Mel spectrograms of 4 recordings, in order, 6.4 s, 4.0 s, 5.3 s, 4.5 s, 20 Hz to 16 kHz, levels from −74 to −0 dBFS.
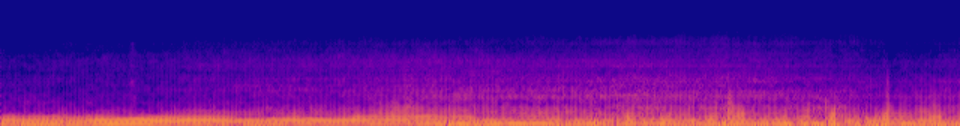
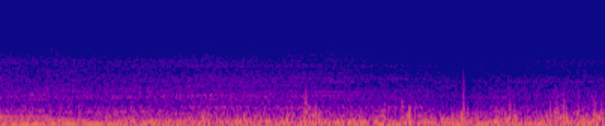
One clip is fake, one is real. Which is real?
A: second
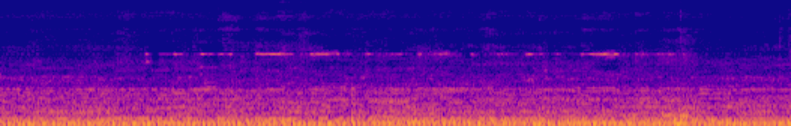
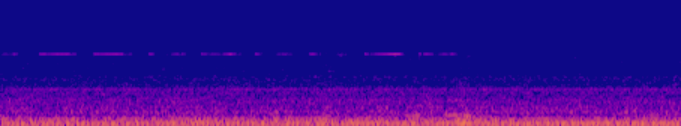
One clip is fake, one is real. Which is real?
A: second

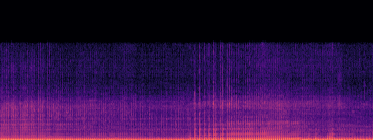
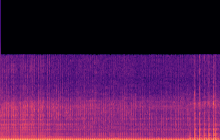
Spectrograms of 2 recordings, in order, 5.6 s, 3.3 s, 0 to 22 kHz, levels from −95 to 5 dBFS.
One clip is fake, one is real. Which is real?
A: second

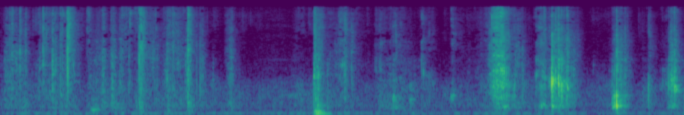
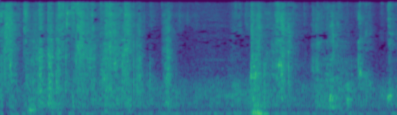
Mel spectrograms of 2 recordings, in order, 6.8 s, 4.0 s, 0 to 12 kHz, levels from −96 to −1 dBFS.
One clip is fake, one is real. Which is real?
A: first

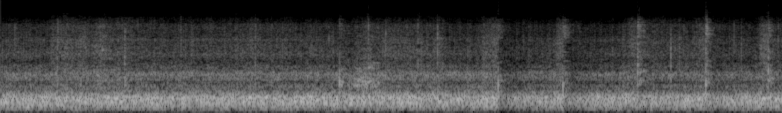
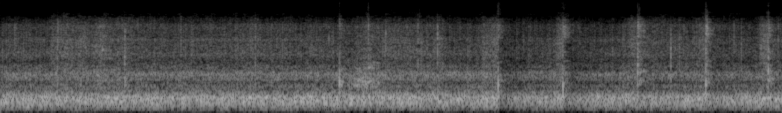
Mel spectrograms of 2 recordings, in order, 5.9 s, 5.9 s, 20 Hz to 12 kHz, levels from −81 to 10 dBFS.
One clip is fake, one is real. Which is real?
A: first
